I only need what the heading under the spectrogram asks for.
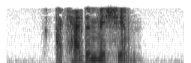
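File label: "academician", English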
